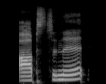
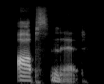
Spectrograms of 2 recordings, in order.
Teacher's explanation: notice how I pronounce it with a schwa at the end. Obstinate, not obstinate.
